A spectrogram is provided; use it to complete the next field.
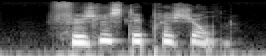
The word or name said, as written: fødselsdepression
